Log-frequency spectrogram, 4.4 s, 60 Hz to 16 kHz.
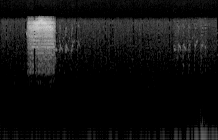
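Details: Single loud, breathy barn owl hiss about half a second long, then soft rapid ticking, recorded on 11 May 2019 at 23:34.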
